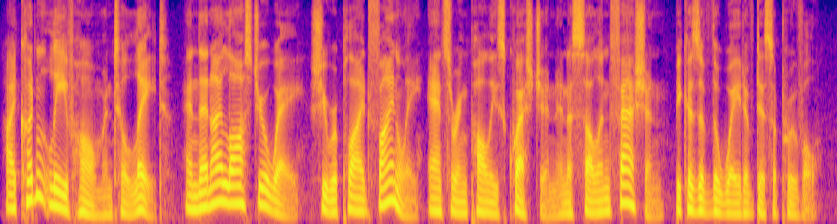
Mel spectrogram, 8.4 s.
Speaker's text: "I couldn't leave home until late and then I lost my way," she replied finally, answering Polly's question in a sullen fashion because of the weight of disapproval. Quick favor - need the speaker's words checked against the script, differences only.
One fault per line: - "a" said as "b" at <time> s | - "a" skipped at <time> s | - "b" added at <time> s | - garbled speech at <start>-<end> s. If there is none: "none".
- "my" said as "your" at 2.6 s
